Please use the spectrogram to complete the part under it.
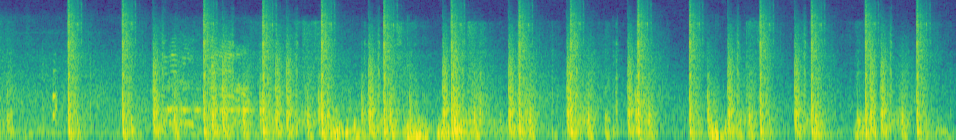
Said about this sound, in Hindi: मैं शॉटगन से मार रहा हूँ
